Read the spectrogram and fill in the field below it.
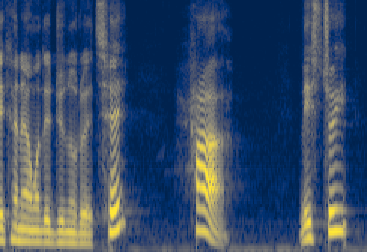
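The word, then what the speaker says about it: ح: এরপরে আমরা দেখছি যে এখানে আমাদের জন্য রয়েছে হা নিশ্চয়ই হা এর আকৃতিও আমাদের মাথার মধ্যে চলে এসেছে তাহলে আমরা হা টা কি করি খাতার মধ্যে লিখে ফেলি যদি লেখা শেষ হয়ে যায় তাহলে আমরা এখন এখানে তাকাই যে এখানে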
